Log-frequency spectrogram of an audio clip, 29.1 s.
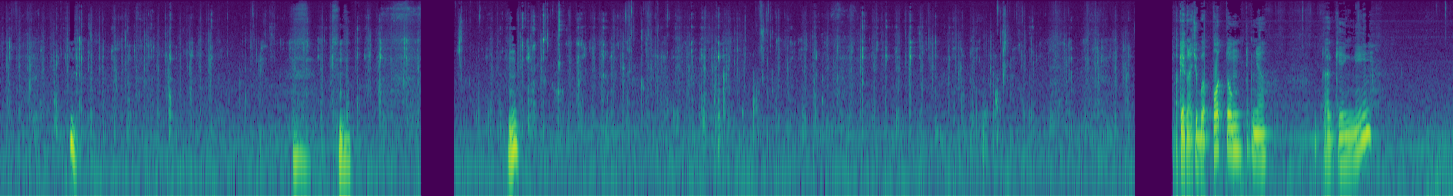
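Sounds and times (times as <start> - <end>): wet chewing and lip smacks: 0.0 - 8.3, 9.1 - 22.7
person humming low: 1.4 - 1.6, 5.8 - 7.0.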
